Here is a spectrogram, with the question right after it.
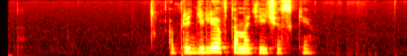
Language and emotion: Russian, neutral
